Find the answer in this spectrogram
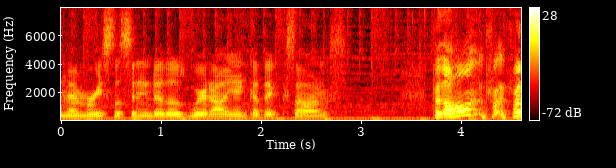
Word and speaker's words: Yankovic: For the longest time, I thought his name was Weird Ali Yankovich because it ended in ch. I thought it was the ch sound, but no, it's a c sound.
